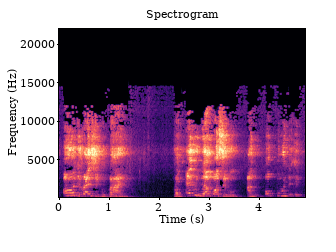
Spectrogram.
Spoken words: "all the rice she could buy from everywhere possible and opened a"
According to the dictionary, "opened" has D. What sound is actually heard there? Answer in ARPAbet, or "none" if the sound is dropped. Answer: none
